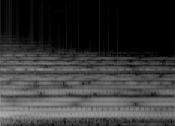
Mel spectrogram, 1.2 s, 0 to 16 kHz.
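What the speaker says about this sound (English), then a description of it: "It's a B natural. Your B is going to be your 7th tone in the key of C." A single sustained B natural, the major seventh in the key of C, rings out from a pitched instrument, steady and clear with rich overtones, fading slowly over about a second with no voices.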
